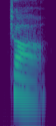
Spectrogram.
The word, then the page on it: 榨: zhà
